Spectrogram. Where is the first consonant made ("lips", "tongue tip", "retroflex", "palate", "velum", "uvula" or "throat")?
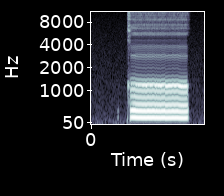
velum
